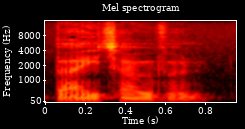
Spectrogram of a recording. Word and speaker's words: Beethoven: He mentioned Beethoven. She had read in the library about the musician. His name was pronounced with an A and spelled with a double E.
